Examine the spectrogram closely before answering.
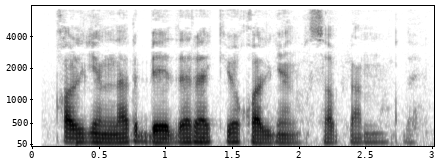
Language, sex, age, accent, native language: Uzbek, male, 18-24, Farg'ona, Uzbek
